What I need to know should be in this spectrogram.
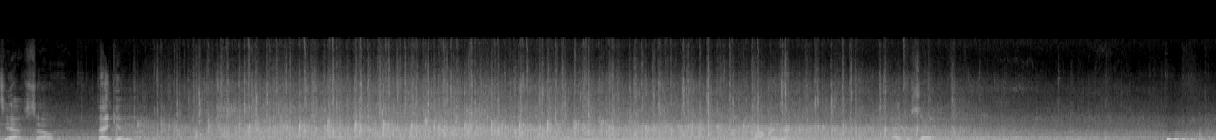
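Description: Hands clap in steady applause.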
